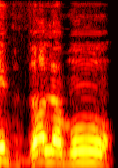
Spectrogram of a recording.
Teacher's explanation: जाल को छोड़ देंगे ज़ोय में चले जाएंगे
